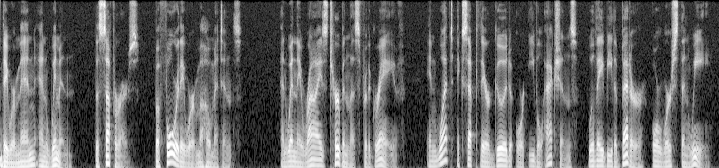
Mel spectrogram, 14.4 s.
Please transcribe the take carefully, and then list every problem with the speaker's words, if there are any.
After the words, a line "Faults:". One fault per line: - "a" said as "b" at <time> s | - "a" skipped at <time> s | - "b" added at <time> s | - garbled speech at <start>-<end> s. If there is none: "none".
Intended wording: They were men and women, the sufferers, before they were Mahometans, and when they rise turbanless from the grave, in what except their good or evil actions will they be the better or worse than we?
They were men and women, the sufferers, before they were Mahometans, and when they rise turbanless for the grave, in what except their good or evil actions will they be the better or worse than we?
Faults:
- "from" said as "for" at 7.2 s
